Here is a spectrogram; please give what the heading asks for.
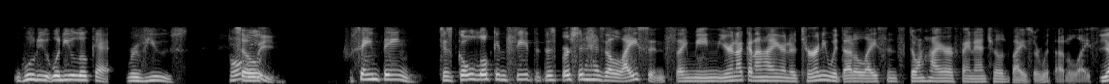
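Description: Aliasing runs through the whole speech clip. The audio was resampled to a lower rate without an anti-aliasing filter first, which fits a drop to 12 kHz. Energy above the 6 kHz fold point mirrors back below it as false, unrelated tones, roughly 20 dB under the speech, so sibilants sound gritty and metallic. Plain band-limiting would just dull the top end. Here the spectrum stays bright right up to 6 kHz and then stops abruptly.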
